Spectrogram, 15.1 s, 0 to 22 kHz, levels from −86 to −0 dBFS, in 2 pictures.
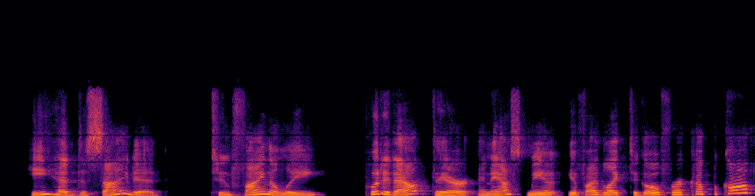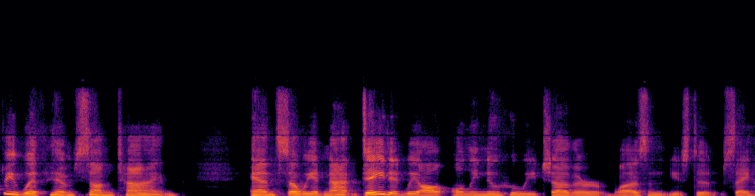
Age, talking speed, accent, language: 50-69, 170 wpm, American, English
